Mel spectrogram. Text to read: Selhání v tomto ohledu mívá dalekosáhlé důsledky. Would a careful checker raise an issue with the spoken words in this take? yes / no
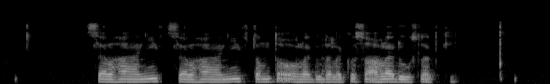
yes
